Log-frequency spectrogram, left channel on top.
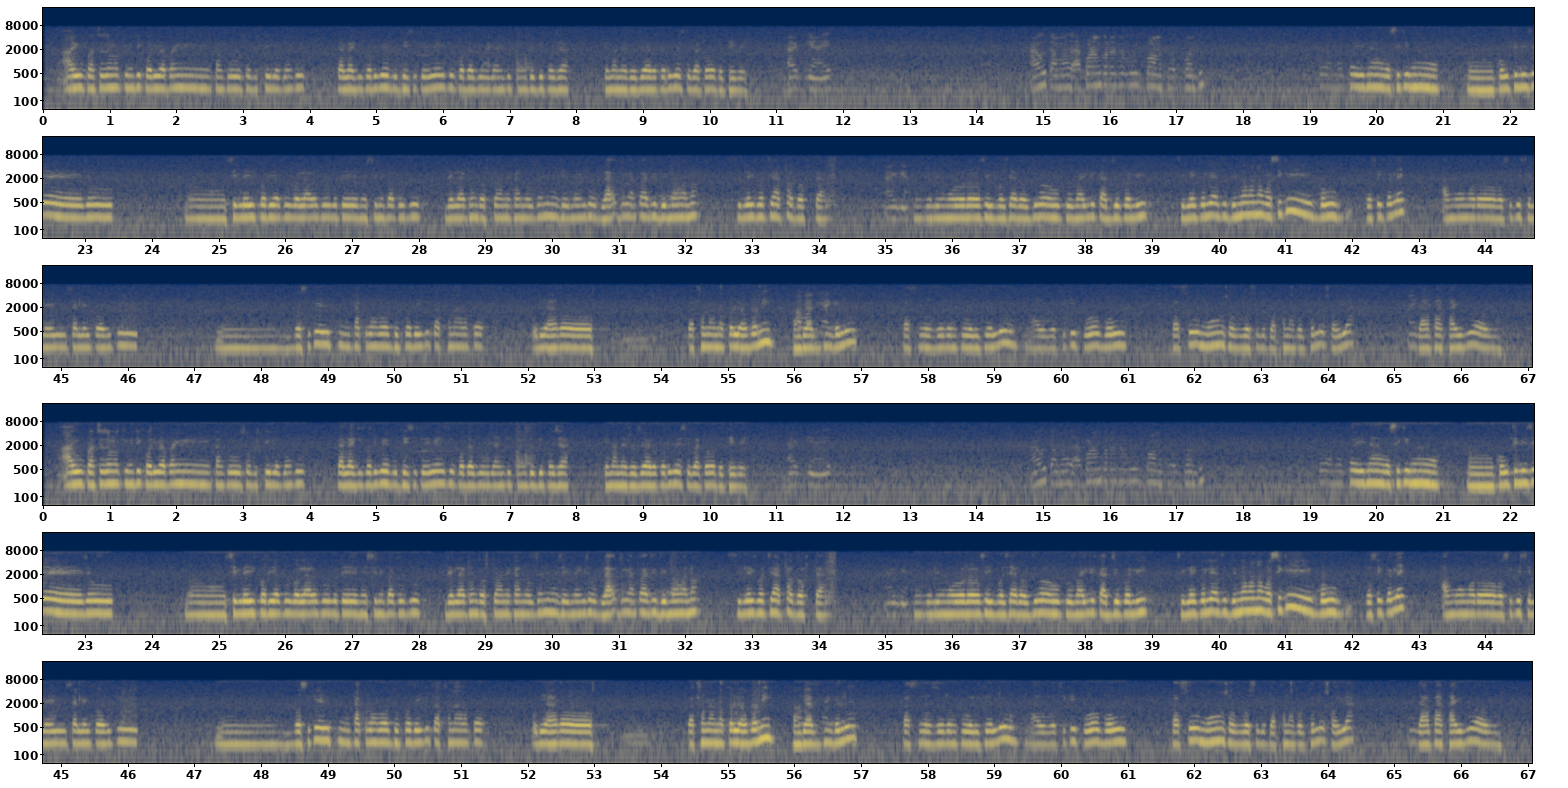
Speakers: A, on the right (about 25°); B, on the left (about 40°).
A: ଆଉ
B: ଆଜ୍ଞା
A: ପାଞ୍ଚଜଣ କେମିତି କରିବା ପାଇଁ, ତାଙ୍କୁ ସବୁ ସ୍ତ୍ରୀ ଲୋକଙ୍କୁ ଚାଲାକି କରିବେ ବୁଦ୍ଧି ଶିଖେଇବେ। ପଦାକୁ
B: ଆଜ୍ଞା
A: ଯାଇକି କିମିତି ଦି ପଇସା ସେମାନେ ରୋଜଗାର । କରିବେ ସେ ବାଟ ଦେଖେଇବେ ।
B: ଆଜ୍ଞା ଆ ଆଉ ତମ ଆପଣଙ୍କର ସବୁ କଣ, ସବୁ କୁହନ୍ତୁ।
A: ଆମର ଆମର ତ ଏଇନା ବସିକି ମୁଁ ଉଁ କହୁଥିଲି ଯେ ଯେଉଁ ଉଁ ସିଲେଇ କରିବାକୁ ଗଲାବେଳକୁ ଗୋଟେ ମେସିନ୍ ପାଖକୁ ଦେଲାଟୁ ଦଶ ଟଙ୍କା ଲେଖାଁ ନଉଚନ୍ତି, ମୁଁ ସେଇ ନେଇକି ସବୁ ବ୍ଲାଉଜ୍ ଗାକ ଆଜି ଦିନମାନ ସିଲେଇ କରୁଚି ଆ ଟ ଦଶଟା।
B: ଆଜ୍ଞା।
A: ମୁ କହିଲି ମୋର ସେଇ ପଇସା ରହିଯିବ, <unintelligible> କାଜୁ କଲି ସିଲେଇ କଲି ଆଜି ଦିନମାନ ବସିକି ବୋଉ ରୋଷେଇ କଲେ ଆଉ ମୁଁ ମୋର ବସିକି ସିଲେଇ ସାଲେଇ କରିକି ଉଁ ବସିକି ଠାକୁରଙ୍କ ଧୂପ ଦେଇକି ପ୍ରାର୍ଥନା ମତ ଓଡ଼ିଆର ପ୍ରାର୍ଥନା ନକଲେ ହବନି ସନ୍ଧ୍ୟା
B: ହବନି ଆଜ୍ଞା
A: ଦେଲୁ। ଶାଶୁ ଶ୍ୱଶୁରଙ୍କୁ ଓଳ ଖେଲୁ ଆଉ ବସିକି ପୁଅ ବୋଉ ଶାଶୁ ମୁ ସବୁ ବସିକି ଥନା କରୁଥିଲୁ ଶୋଇଲା ଚା
B: ଆଜ୍ଞା
A: ଫା ଖାଇବୁ ଆଉ।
